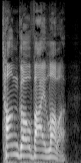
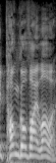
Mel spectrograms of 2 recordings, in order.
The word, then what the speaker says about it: Tagovailoa: We've had Tua on the show when he was at Alabama a bunch, and there's a video where someone asked him, how do you correctly pronounce his name? And he's like, Tagovailoa. So I always get a kick whenever somebody is like, why do you say Tagovailoa?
